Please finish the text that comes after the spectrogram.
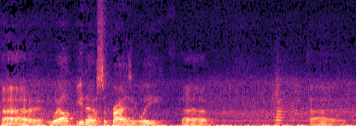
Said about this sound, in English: The bees are out pollinating crops and flowers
